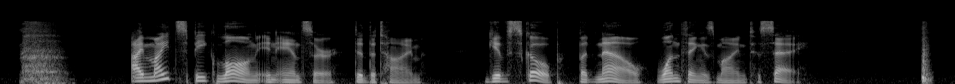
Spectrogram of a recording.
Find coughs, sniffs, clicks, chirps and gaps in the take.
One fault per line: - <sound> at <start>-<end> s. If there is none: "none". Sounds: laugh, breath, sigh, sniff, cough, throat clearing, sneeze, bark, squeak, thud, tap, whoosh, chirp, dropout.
- breath at 0.2-0.8 s
- tap at 9.2-9.4 s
